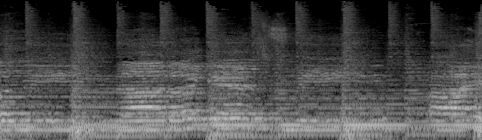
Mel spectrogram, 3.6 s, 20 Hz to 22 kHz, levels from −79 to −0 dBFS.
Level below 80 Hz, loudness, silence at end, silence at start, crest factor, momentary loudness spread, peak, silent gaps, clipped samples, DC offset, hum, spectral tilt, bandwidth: -48 dBFS; -25 LUFS; 0 s; 0 s; 14 dB; 5 LU; -10 dBFS; none; under 0.1%; under 0.1%; none; -4.5 dB/octave; over 20 kHz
